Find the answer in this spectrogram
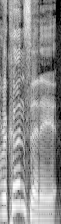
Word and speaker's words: Raccoon City: did you start uh pronouncing words with the second syllable emphasized well Raccoon City I got from Resident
